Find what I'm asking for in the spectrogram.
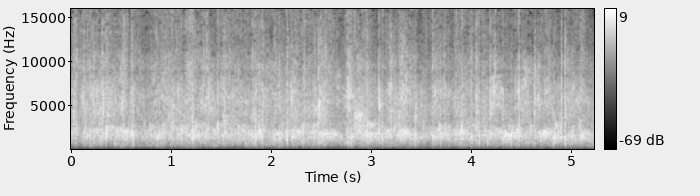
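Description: A room at the House of Commons in London breaks into a loud round of applause, dense continuous clapping from a sizeable crowd that stays steady throughout.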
